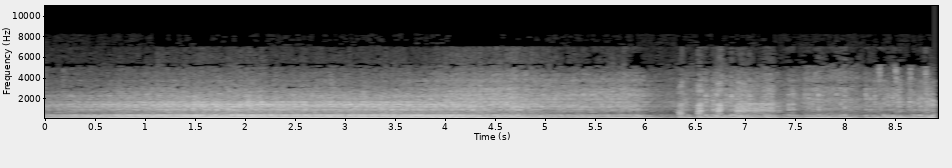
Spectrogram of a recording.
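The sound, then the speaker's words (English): Car engine running out of gas: a loud, steady low rumble holds for several seconds, then falters and sputters into uneven pulses toward the end. “Running out of gas, and me such a big boy.”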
